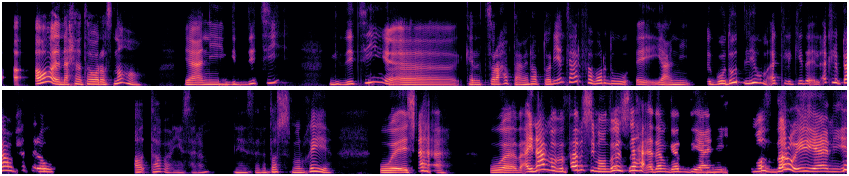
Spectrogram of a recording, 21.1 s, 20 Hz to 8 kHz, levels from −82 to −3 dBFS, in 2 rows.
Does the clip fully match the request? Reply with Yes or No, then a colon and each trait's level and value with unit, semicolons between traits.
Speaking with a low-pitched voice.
No: high, 225 Hz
